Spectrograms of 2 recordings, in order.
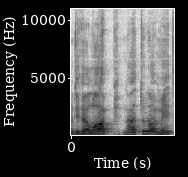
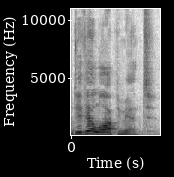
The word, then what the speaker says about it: development: Então a pronúncia correta é development. Esse P ele é meio engolido, né? Development. Você faz que vai fazer o P, mas não faz.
